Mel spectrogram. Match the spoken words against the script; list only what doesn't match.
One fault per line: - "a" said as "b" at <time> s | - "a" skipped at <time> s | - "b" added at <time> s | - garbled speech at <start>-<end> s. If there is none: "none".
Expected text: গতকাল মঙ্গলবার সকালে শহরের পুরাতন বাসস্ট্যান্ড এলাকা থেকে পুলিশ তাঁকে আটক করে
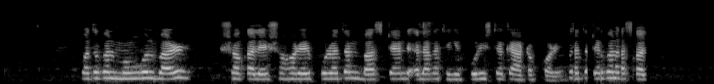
- garbled speech at 5.7-6.5 s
